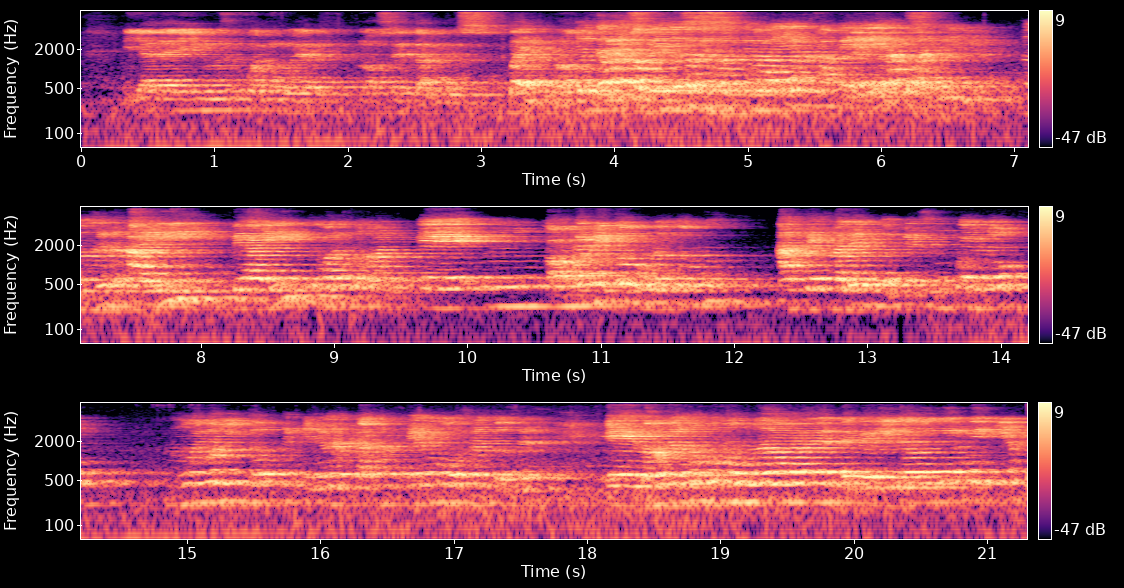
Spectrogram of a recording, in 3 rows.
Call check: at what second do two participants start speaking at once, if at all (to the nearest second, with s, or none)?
4 s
